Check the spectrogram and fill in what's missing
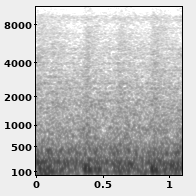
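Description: The Garib Rath 12201 LTT–Ernakulam train at Kozhikode station gives a low, steady rumble with a couple of dull wheel thumps, heard close and briefly.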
